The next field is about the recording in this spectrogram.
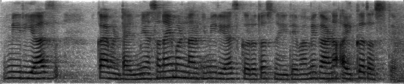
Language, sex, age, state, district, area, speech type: Marathi, female, 18-30, Maharashtra, Pune, urban, spontaneous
